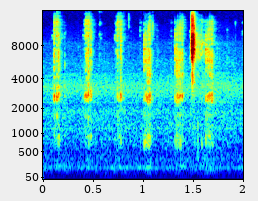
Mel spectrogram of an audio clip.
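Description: A run of light, sharp clicks, about three a second, from the computer being used to scroll a document.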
